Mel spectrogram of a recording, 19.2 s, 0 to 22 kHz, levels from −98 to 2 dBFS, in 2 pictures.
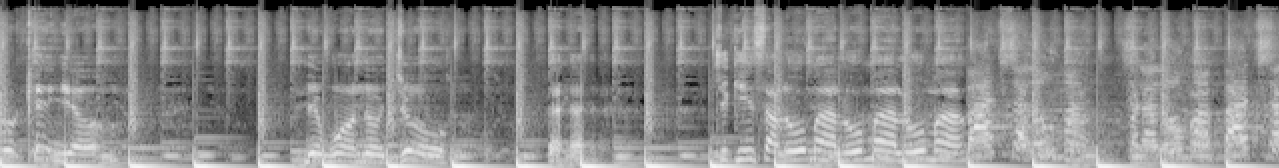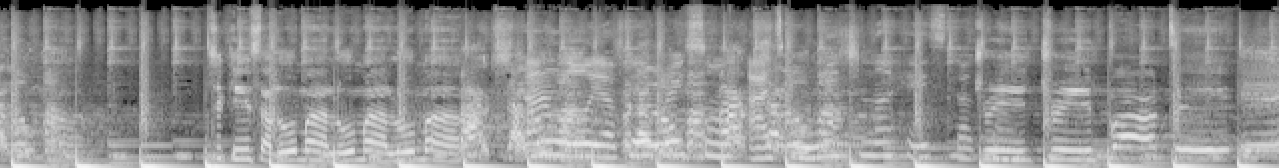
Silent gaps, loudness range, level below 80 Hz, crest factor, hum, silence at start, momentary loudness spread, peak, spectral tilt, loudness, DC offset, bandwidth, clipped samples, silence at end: none; 3 LU; -12 dBFS; 10 dB; none; 0 s; 5 LU; 0 dBFS; -3.5 dB/octave; -10 LUFS; under 0.1%; 19.5 kHz; 0.2%; 0 s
